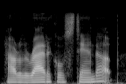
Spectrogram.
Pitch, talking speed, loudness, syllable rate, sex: 110 Hz, 285 wpm, -21 LUFS, 7.2 syllables/s, male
